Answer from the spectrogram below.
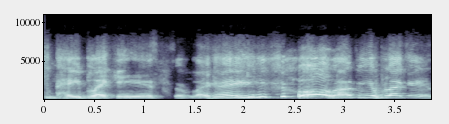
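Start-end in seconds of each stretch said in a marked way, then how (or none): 0.1-1.1 put-on broad, laid-on, thick Baltimore accent. Recalling a woman from Baltimore, the speaker quotes her in a thick Baltimore accent. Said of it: "with that thick Baltimore".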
